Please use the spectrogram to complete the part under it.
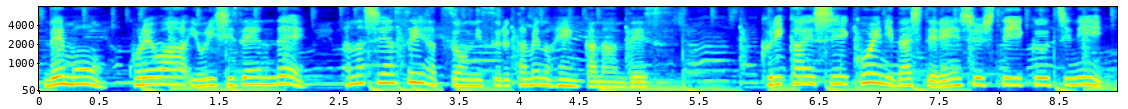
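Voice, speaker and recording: Slow, careful female language teacher. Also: on the high side. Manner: slow, careful model pronunciation with repetitions. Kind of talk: scripted language lesson.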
